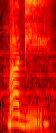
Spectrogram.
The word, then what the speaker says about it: Magi: Like Miggy, but pronounced in Japanese. Magi.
